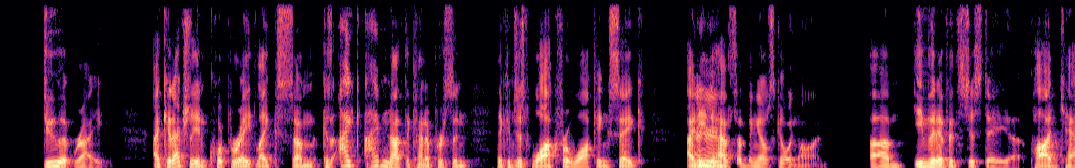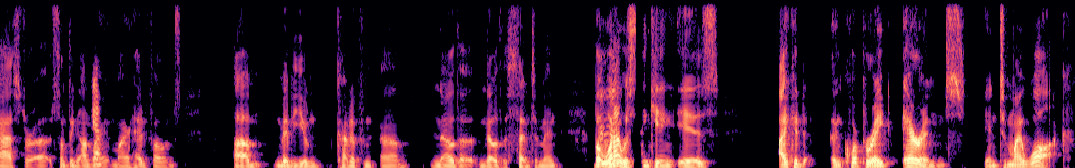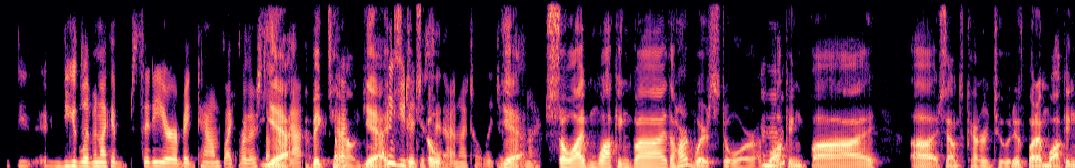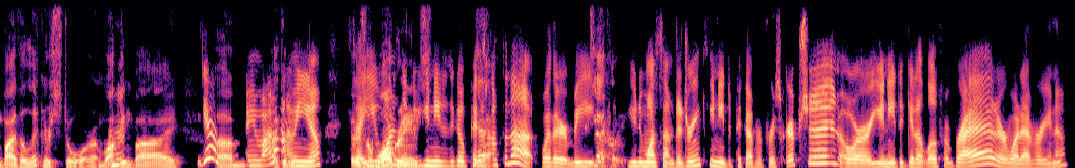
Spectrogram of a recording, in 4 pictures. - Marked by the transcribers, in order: tapping; drawn out: "by"; other background noise
- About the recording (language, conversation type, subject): English, advice, How do I start a fitness routine?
